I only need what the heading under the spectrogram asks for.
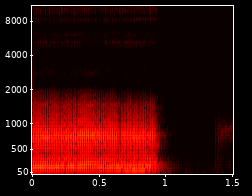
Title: Chrápající jorkšír / Snoring Yorkshire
